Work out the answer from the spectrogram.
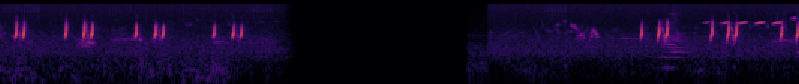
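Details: Common quail call used as a lure for trapping quail: sharp, high chirps in quick clusters of two or three notes, repeated about once a second, with a brief silent gap midway.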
